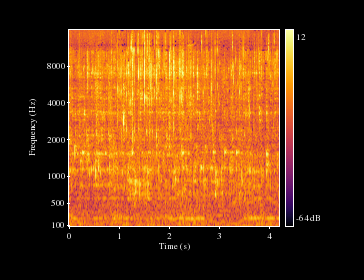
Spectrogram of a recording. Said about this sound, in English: the murky liquid starts to drain out from that pool, and you can hear it start rushing in from underneath the baptismal pool and filling inside of this section of the room.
